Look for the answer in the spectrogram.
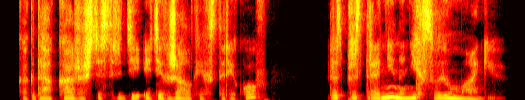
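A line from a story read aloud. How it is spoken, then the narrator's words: Whisper in ear. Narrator (Russian): Аэлина ... шепнув ей на ухо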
